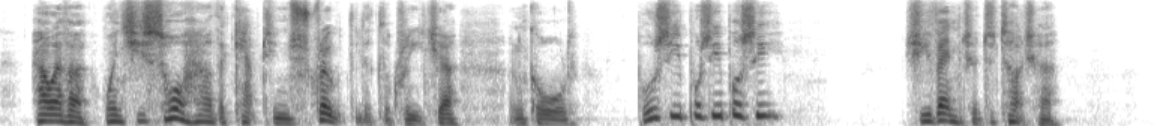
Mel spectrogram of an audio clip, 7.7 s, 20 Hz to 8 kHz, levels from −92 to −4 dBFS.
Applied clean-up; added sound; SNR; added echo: none; none; none; none.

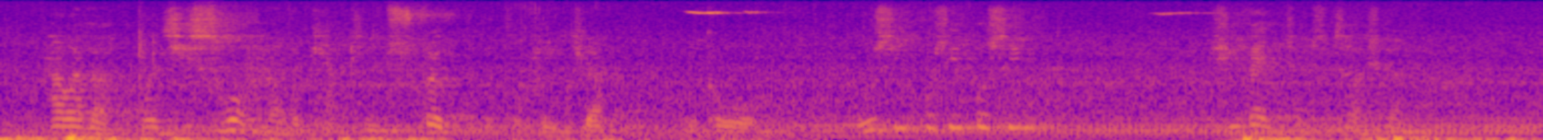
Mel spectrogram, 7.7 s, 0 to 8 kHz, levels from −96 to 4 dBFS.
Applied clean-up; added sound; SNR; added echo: none; Rain; -4 dB; reverberation time 0.8 s.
